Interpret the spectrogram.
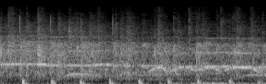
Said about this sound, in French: Bonne réponse donnée par les coachs. On peut applaudir pour le coach du lycée Picot.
